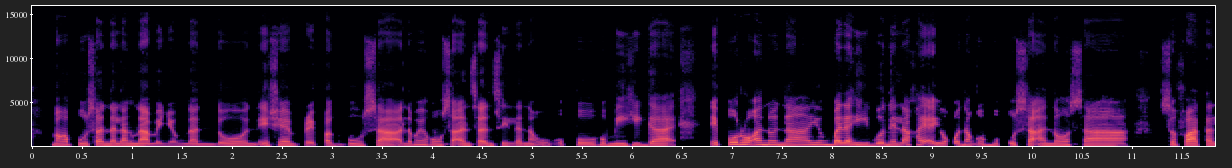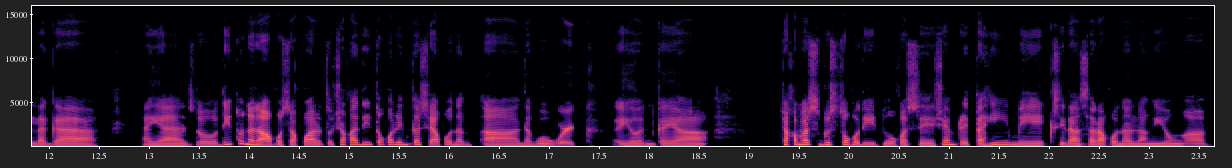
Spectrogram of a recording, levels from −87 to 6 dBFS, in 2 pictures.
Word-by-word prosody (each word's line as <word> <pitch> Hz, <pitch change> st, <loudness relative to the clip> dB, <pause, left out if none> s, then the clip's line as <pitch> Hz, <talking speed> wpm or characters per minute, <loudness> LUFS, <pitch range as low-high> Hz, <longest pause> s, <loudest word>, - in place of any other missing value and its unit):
mga 200 Hz, +2 st, -1 dB
pusa 200 Hz, +1 st, 0 dB
na 185 Hz, -1 st, -1 dB
lang 180 Hz, 0 st, -1 dB
namin 175 Hz, +1 st, +2 dB
yung 180 Hz, -1 st, -8 dB
nandun. 165 Hz, +2 st, -4 dB
Eh, 175 Hz, +2 st, -2 dB
siyempre 185 Hz, -4 st, -2 dB
'pag 175 Hz, -1 st, -2 dB
pusa, 180 Hz, -5 st, 0 dB
alam 195 Hz, +2 st, -5 dB
mo 220 Hz, -, -2 dB
yung 210 Hz, -2 st, -4 dB
kung 200 Hz, -, -4 dB
saan-saan 160 Hz, 0 st, +1 dB
sila 165 Hz, -1 st, -7 dB
nauupo, 205 Hz, +7 st, -6 dB
humihiga. 195 Hz, +1 st, 0 dB, 0.4 s
Eh, 220 Hz, -, +2 dB
puro 250 Hz, +1 st, +4 dB
ano 230 Hz, 0 st, +3 dB
na, 210 Hz, 0 st, 0 dB
yung 225 Hz, -1 st, -1 dB
balahibo 210 Hz, -1 st, +3 dB
nila 210 Hz, +2 st, 0 dB
kaya 215 Hz, -4 st, +1 dB
ayoko 205 Hz, 0 st, -2 dB
ng 200 Hz, -1 st, -2 dB
umupo 200 Hz, 0 st, -5 dB
sa 195 Hz, -3 st, +2 dB
ano, 185 Hz, +3 st, -1 dB
sa 180 Hz, -5 st, +1 dB, 0.3 s
sofa 200 Hz, -1 st, +5 dB
talaga, 180 Hz, 0 st, +1 dB, 0.5 s
ayan. 185 Hz, -2 st, 0 dB
So, 200 Hz, +1 st, -3 dB
dito 275 Hz, -, -2 dB
na 260 Hz, -8 st, +5 dB
lang 200 Hz, -2 st, +8 dB
ako 210 Hz, -, +1 dB
sa 200 Hz, -1 st, 0 dB
kuwarto 210 Hz, +2 st, +2 dB
tsaka 245 Hz, +3 st, +2 dB
dito 245 Hz, 0 st, -3 dB
ko 255 Hz, -, +3 dB
rin 245 Hz, -1 st, -1 dB
kasi 230 Hz, -3 st, 0 dB
ako 210 Hz, +1 st, -1 dB
nag 200 Hz, 0 st, -5 dB
ah, 195 Hz, -1 st, +2 dB
nagwo-work, 175 Hz, -4 st, -1 dB, 0.4 s
ayon. 170 Hz, -1 st, -3 dB
Kaya 165 Hz, -1 st, 0 dB, 0.7 s
tsaka 240 Hz, -2 st, +2 dB
mas 250 Hz, 0 st, +5 dB
gusto 235 Hz, 0 st, 0 dB
ko 230 Hz, -, +1 dB
dito 200 Hz, -3 st, -3 dB
kasi 190 Hz, 0 st, -1 dB
siyempre 230 Hz, -2 st, 0 dB
tahimik. 200 Hz, -1 st, 0 dB
Sinasara 190 Hz, -2 st, +2 dB
ko 190 Hz, -, -3 dB
na 185 Hz, -, 0 dB
lang 185 Hz, 0 st, -1 dB
yung, 180 Hz, -1 st, -3 dB
ah, 175 Hz, -1 st, -2 dB
195 Hz, 170 wpm, -25 LUFS, 180-210 Hz, 0.7 s, lang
